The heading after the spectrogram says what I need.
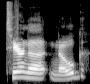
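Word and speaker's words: Tír na nÓg: their suggestion was that the NOG was pronounced like as in rogue, so Tirna Nog.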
